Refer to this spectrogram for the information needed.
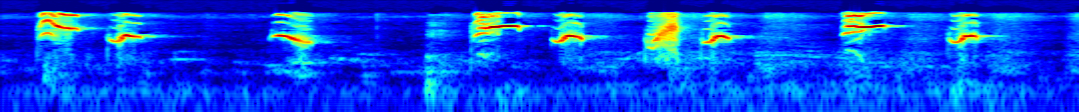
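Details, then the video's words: Greater green leafbird (cucak ijo) singing vigorously in a full-isian style packed with borrowed phrases: clear whistled notes sliding around the upper range, mixed with short harsh bursts, delivered in quick irregular pairs against a silent background. "CUCAK IJO GACOR BONGKAR ISIAN NGENTROK PANCINGAN CUCAK IJO GACOR FULL ISIAN"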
